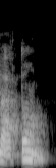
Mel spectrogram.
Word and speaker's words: ratón: Do you guys see how there's like a little accent above the O there? That's bringing up that word, that letter in when you're pronouncing it. So not el ratón, but el ratón.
